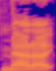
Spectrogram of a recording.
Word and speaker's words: Metta: So I think it's kind of funny that my name is Metta, even though it's spelled with two T's, because I do love metaphor and I speak in metaphor a lot.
